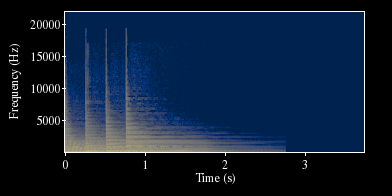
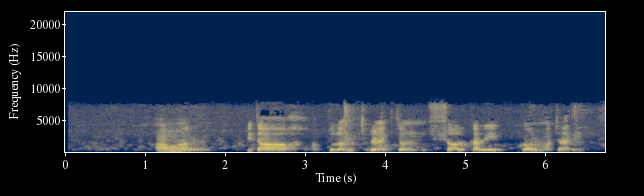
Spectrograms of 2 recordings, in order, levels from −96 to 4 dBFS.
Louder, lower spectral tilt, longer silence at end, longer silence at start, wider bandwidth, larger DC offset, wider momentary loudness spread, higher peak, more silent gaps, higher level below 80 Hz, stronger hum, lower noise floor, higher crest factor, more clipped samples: second, -29 LUFS vs -19 LUFS; first, -6.5 dB/octave vs -1.5 dB/octave; first, 1.75 s vs 0.3 s; second, 0 s vs 1.15 s; first, 15.5 kHz vs 8.2 kHz; neither; about the same, 15 LU vs 16 LU; second, -12 dBFS vs -2 dBFS; neither; first, -42 dBFS vs -74 dBFS; neither; first, -63 dBFS vs -51 dBFS; about the same, 20 dB vs 20 dB; neither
